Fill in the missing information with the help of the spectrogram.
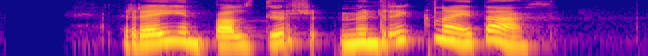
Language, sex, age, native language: Icelandic, female, 30-39, Icelandic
